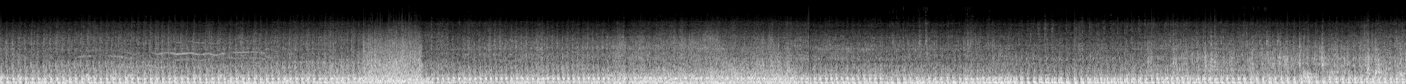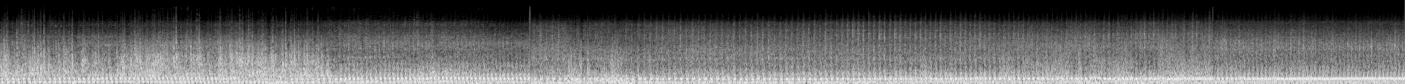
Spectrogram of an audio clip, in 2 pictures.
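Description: Big single-cylinder Honda XR dual-sport motorcycle engine running steadily while riding on a dirt road, with a fairly even engine note and small changes in revs.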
